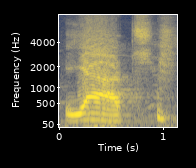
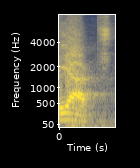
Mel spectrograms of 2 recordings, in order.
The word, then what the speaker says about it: yacht: It's not yacht, it's yacht. Yacht. Yacht. Yacht. Yacht. So, we have other examples like that which means you see I find it interesting because there's no letter O in that word.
